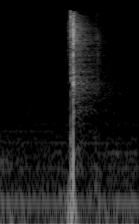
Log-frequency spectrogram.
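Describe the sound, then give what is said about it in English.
A single crisp snip as a Calibre cigar cutter clips the twisted cap off a cigar, brief and sharp, alone in the quiet. “So we're going to use my Calibre cutter. And we're just going to cut just that twist off right there.”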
